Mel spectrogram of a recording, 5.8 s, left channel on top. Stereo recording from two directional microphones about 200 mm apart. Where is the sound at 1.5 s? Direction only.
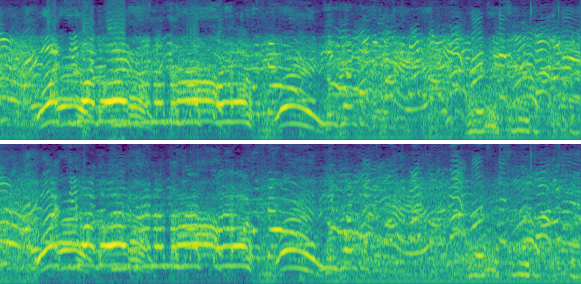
40° left (ahead or behind).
